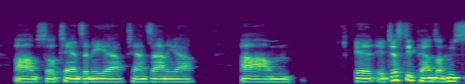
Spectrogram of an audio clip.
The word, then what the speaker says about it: Tanzania: Now, I've heard it pronounced two ways, Tanzania and Tanzania. Why? Tanzania is the A is in Swahili. And so sometimes you'll hear Tanzania mainly by people who speak Swahili because A is always it's not a long A.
